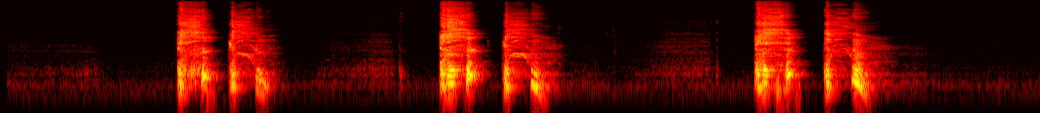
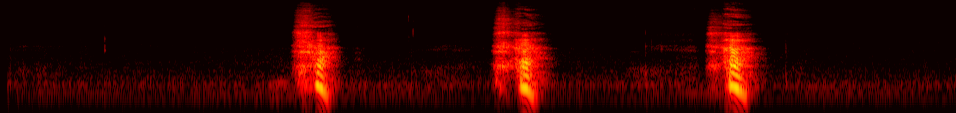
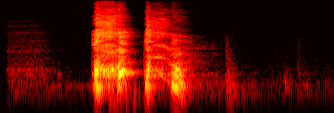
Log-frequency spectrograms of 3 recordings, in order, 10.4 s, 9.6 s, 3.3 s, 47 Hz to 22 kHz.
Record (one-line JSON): {"three_cough_length": "10.4 s", "three_cough_amplitude": 4038, "three_cough_signal_mean_std_ratio": 0.32, "exhalation_length": "9.6 s", "exhalation_amplitude": 2273, "exhalation_signal_mean_std_ratio": 0.22, "cough_length": "3.3 s", "cough_amplitude": 5297, "cough_signal_mean_std_ratio": 0.32, "survey_phase": "beta (2021-08-13 to 2022-03-07)", "age": "45-64", "gender": "Male", "wearing_mask": "No", "symptom_new_continuous_cough": true, "symptom_runny_or_blocked_nose": true, "symptom_shortness_of_breath": true, "symptom_sore_throat": true, "symptom_fatigue": true, "symptom_fever_high_temperature": true, "symptom_other": true, "symptom_onset": "8 days", "smoker_status": "Never smoked", "respiratory_condition_asthma": true, "respiratory_condition_other": false, "recruitment_source": "REACT", "submission_delay": "0 days", "covid_test_result": "Positive", "covid_test_method": "RT-qPCR", "covid_ct_value": 19.0, "covid_ct_gene": "E gene", "influenza_a_test_result": "Negative", "influenza_b_test_result": "Negative"}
